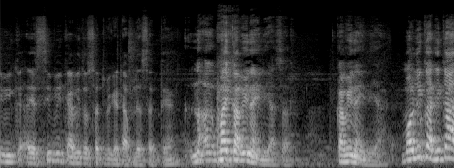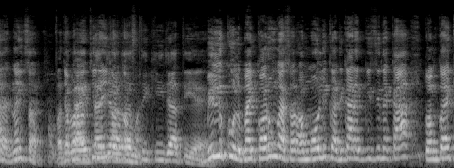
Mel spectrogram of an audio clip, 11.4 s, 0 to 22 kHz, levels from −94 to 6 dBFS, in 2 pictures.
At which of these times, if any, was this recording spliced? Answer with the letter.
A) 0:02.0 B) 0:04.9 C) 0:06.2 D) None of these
B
